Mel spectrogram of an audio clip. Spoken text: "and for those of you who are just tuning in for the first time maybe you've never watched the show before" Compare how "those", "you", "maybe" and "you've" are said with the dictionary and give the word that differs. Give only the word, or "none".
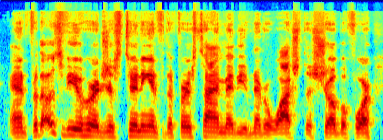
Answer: none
